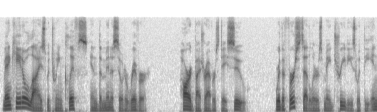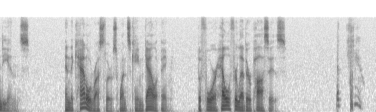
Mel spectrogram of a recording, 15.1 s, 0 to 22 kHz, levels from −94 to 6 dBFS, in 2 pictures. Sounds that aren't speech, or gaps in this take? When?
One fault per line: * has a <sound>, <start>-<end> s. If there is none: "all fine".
* has a sneeze, 14.3-14.9 s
